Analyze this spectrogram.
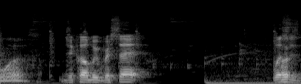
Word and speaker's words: Brissett: Jacoby Brissett. What's his name. Jacoby. Brisket.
